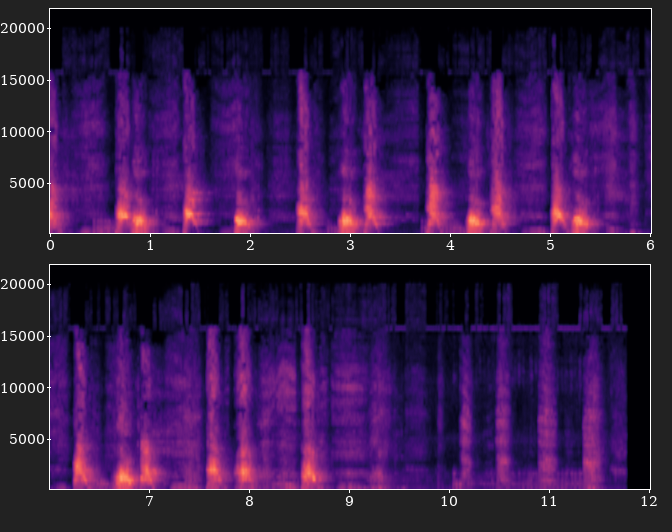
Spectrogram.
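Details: Small Pomeranian dog barking in a steady rapid series of shrill yaps with brief whimpering notes between, the barks softening toward the end before silence.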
